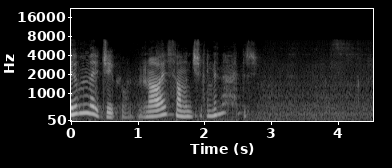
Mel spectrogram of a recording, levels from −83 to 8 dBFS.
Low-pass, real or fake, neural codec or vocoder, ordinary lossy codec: 7.2 kHz; fake; codec, 16 kHz in and 24 kHz out, 0.6 kbps, FocalCodec, streaming, 2048 codes; none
